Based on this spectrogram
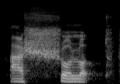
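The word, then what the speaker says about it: axolotl: with an X and in the indigenous languages uh from the Americas the like in in axelottle axelottle um axelottal um in Spanish I think it actually is spelled aote, but it comes from asholot ash in um in nawat.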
